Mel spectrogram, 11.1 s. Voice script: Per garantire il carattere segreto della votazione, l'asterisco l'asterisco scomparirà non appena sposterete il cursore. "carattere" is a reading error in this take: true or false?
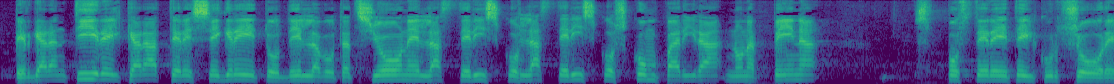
false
